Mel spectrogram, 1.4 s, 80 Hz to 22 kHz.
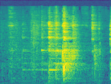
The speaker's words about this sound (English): Let me move 3 of the 30 empty beer cans in this room.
